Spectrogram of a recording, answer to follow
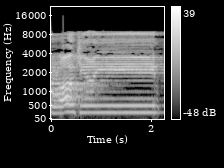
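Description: A man chanting a Quranic verse in Arabic in the melodic recitation style. After a short gliding phrase, he holds one long steady note.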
